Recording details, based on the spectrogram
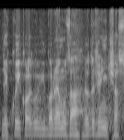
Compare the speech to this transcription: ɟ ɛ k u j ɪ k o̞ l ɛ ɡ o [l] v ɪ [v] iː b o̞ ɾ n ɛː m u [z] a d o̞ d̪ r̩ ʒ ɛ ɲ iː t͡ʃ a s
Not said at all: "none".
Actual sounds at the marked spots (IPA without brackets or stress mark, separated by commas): none, v, z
